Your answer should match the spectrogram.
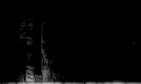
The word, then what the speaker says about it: Quito: So what you have here, Caracas, Colombia, Cuba, Querétaro, Quito, all right? So sound K all the time.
